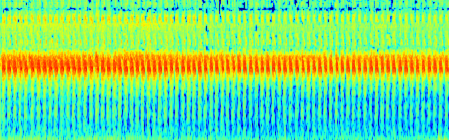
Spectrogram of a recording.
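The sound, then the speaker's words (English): Great Plains toads (Bufo cognatus), adult males giving advertisement calls, recorded near Wilcox, trill without a break, a loud, shrill, rapidly pulsed buzz held steady at a high pitch for the whole stretch, with no voices. “These so-called advertisement calls by adult males hoping to find a mate were recorded near Wilcox”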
